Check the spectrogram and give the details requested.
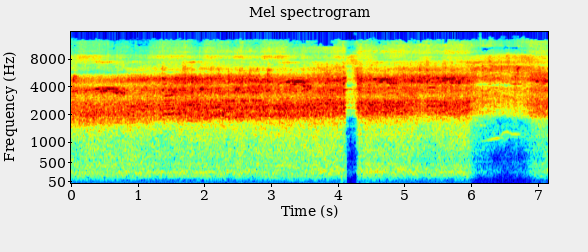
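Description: Philippine National Railways train passing close by: a loud, steady rush of wheel and rail noise. It cuts out for a split second about four seconds in and fades down about six seconds in.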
